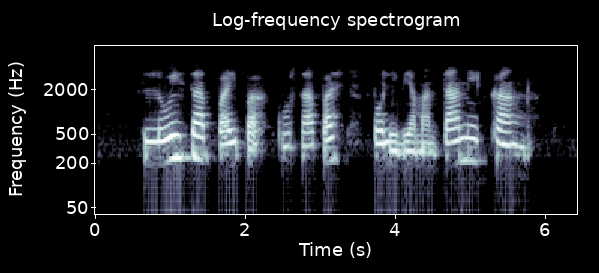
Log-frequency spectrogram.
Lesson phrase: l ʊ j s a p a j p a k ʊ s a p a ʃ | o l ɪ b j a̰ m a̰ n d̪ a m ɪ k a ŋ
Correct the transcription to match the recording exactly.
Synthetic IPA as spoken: l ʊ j s a p a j p a k ʊ s a p a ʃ | o l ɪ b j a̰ m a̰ n t̪ a m ɪ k a ŋ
